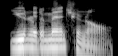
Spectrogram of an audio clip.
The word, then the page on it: unidimensional: American English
